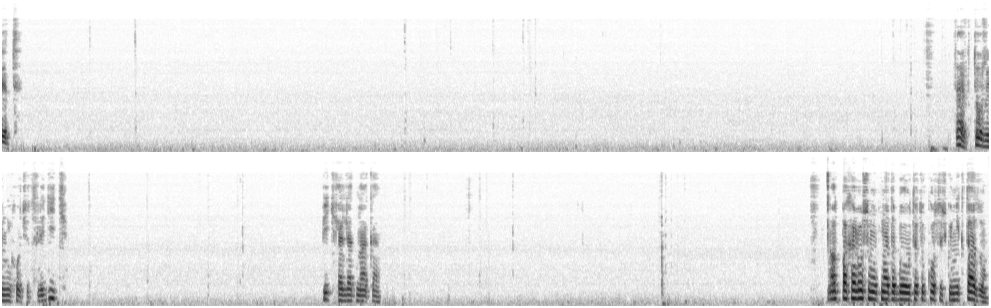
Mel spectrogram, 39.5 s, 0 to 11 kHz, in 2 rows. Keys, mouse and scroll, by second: 2.6 click, 8.9 middle click, 10.3 click, 11.3 g, 19.4 ctrl+z, 21.4 middle click, 23.3 scroll up 1, 23.9 shift+middle click, 27.7 click, 29.3 shift+click.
